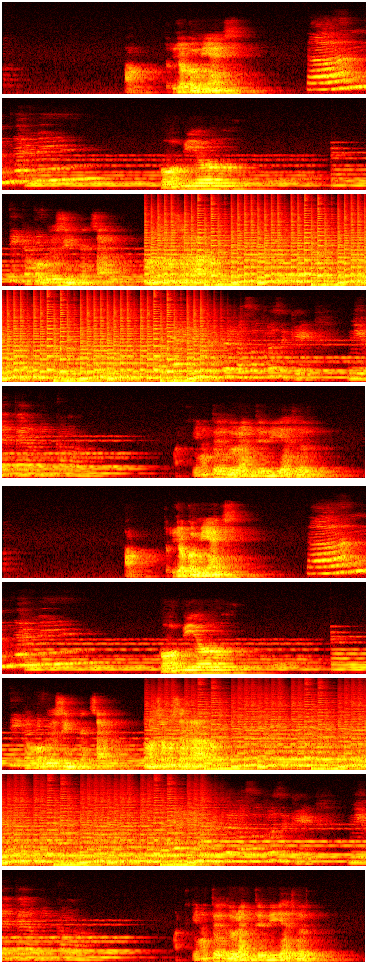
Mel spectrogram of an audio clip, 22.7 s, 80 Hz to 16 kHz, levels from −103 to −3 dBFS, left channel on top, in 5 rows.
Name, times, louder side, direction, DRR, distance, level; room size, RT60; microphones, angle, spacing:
voice 1, 2.1-2.9 6.5-7.5 9.4-11.9 20.6-22.0, right 2 dB, 50° right, 2 dB, 0.6 m, -22 dB
voice 2, 3.8-5.8 8.2-8.4 9.2-9.6 11.0-11.1 12.4-17.5 18.0-19.3, equal, 70° left, -7 dB, 0.8 m, -30 dB
sound 1, 4.8-12.0 12.4-15.8 16.1-19.7, right 2 dB, 70° right, 1.3 m, -33 dB
sound 2, 10.9-16.5, left 2 dB, 40° left, 0.4 m, -24 dB
4.0 x 3.1 x 3.1 m, 0.84 s
head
